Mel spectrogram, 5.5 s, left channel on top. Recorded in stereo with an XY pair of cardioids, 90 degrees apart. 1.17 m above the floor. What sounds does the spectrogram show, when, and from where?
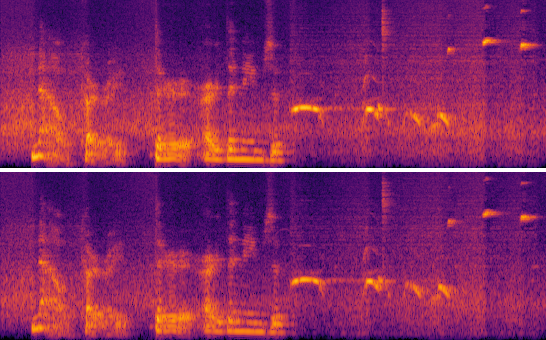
0.3 s a man speaking: 65° left, 2.5 m
2.9 s a bird: 65° left, 1.5 m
